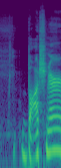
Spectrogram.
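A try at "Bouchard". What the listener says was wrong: Botcher. no N.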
